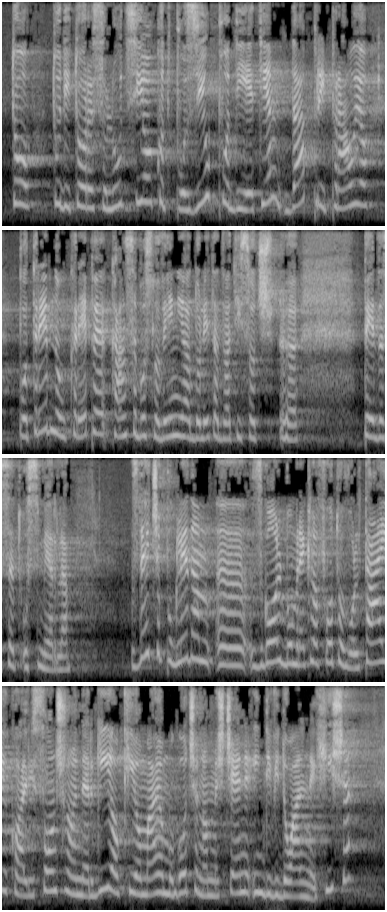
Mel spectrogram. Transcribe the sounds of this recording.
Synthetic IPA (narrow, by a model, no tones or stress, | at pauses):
t̪ot̪uːd̪it̪oːɾɛsɔlut̪sijɔkɔt̪pɔziwpɔd̪jeːt̪jɛmd̪apɾipɾaːwjɔ | pɔt̪ɾeːbnɛukɾeːpɛkamsɛboslɔʋenijad̪ɔleːt̪ad̪ʋaːt̪isɔt͡ʃ | peːt̪d̪ɛsɛt̪usmeɾla | zd̪ajt͡ʃɛpɔɡleːd̪amzɡɔlbomɾɛklafot̪ɔʋɔlt̪ajkɔalisoːnt͡ʃnɔɛnɛɾɡiːjɔkijɔmaːjɔmɔɡoːt͡ʃɛnamɛʃt͡ʃɛːnɛʔind̪iʋid̪uaːlnɛxiːʃɛ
